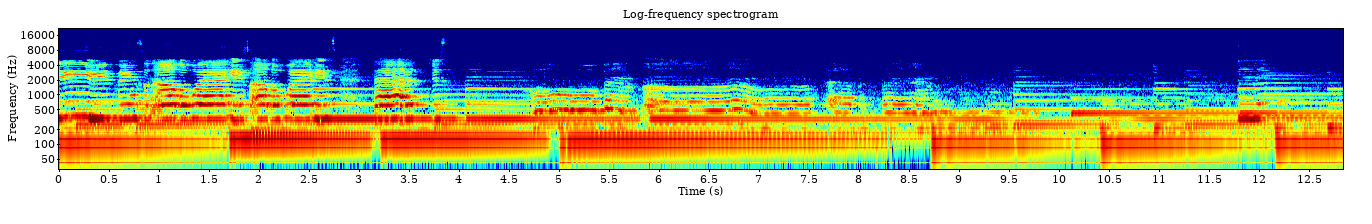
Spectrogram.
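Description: A woman singing a slow, emotional melody over held instrumental accompaniment. Her voice carries the first seven or so seconds, then largely drops away while the accompaniment holds long notes.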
